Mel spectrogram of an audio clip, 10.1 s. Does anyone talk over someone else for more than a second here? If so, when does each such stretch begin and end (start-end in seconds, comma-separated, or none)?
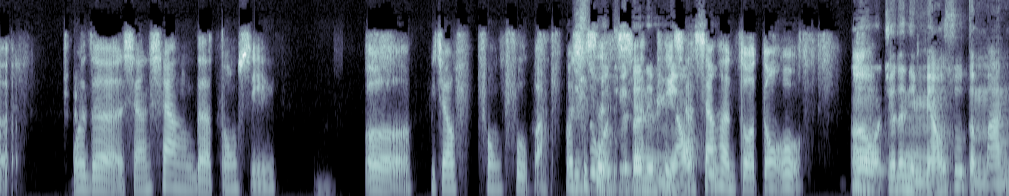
5.7-7.2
